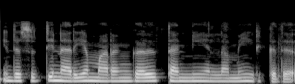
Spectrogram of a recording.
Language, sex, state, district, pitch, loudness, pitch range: Tamil, female, Tamil Nadu, Nilgiris, 160 Hz, -15 LUFS, 155-165 Hz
